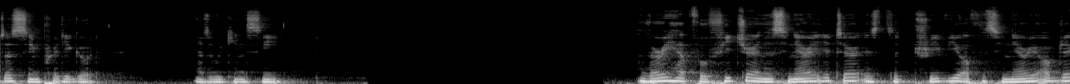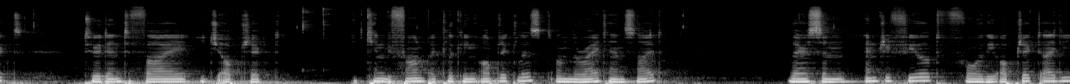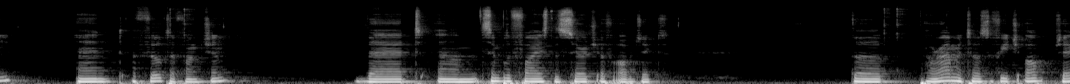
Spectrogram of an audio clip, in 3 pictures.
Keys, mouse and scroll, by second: 5.3 click, 6.0 F1, 13.8 click, 24.1-27.4 scroll down 1, 27.4-30.4 scroll down 1, 30.4 click.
